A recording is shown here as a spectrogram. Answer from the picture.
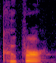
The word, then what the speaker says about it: Cowper: His last name is spelled Cowper, C-O-W-P-E-R, but his name is pronounced Cooper.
